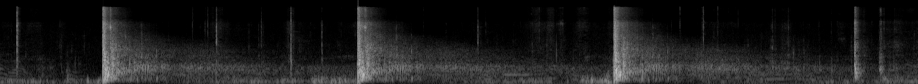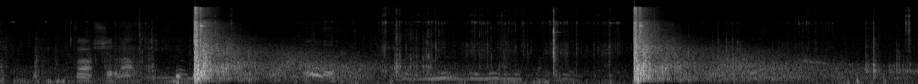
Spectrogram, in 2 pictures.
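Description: A rifle fires single loud shots outdoors, each echoing off into the distance.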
